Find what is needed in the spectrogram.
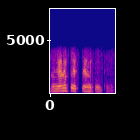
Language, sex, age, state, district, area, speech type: Odia, female, 60+, Odisha, Jharsuguda, rural, conversation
